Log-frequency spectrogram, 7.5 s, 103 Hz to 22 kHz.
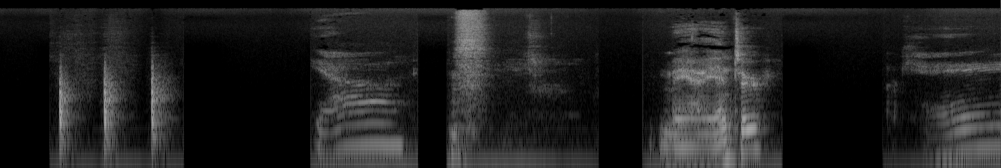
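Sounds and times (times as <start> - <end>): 
firm knocks on a wooden cabin door: 0.4 - 1.4
speech: 2.4 - 3.7, 5.0 - 5.9.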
